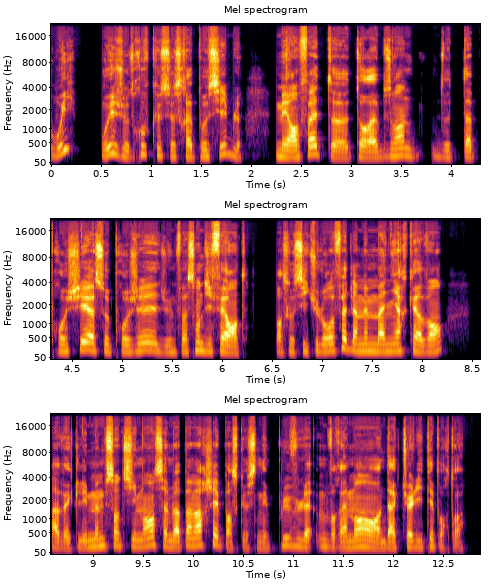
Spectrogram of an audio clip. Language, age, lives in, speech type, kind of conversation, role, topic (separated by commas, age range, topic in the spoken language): French, 20-24, France, conversation, advice, advisor, Incapacité à commencer un projet artistique important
